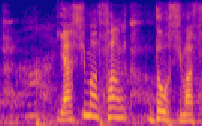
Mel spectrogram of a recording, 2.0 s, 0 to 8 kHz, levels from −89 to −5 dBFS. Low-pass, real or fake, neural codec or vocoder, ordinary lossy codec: 7.2 kHz; fake; codec, 16 kHz, 4 kbps, X-Codec, WavLM features, trained on Multilingual LibriSpeech; Opus, 24 kbps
